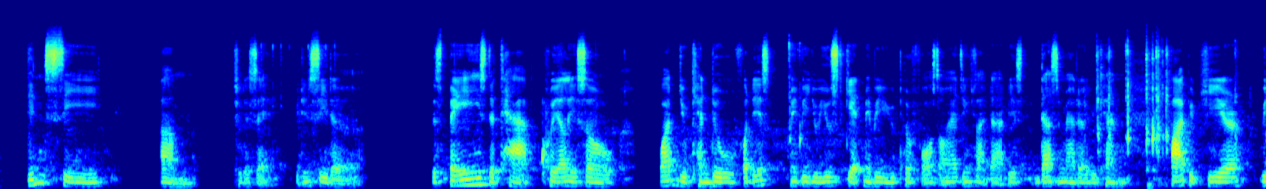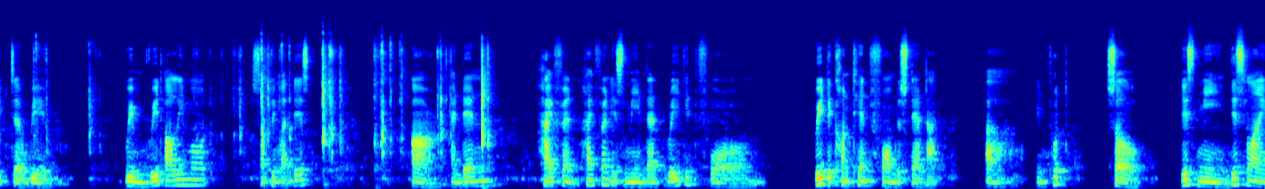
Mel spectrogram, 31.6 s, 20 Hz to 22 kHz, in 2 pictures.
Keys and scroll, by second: 9.8 Print, 13.7 space, 14.5 shift+space, 16.9 v, 16.9 i, 18.7-21.4 typing.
